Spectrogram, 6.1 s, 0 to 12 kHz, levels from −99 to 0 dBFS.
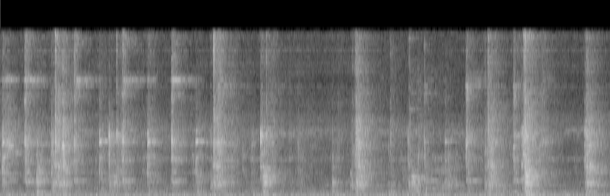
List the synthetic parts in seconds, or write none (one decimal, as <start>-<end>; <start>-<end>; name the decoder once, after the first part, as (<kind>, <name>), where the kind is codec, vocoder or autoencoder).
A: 0.0-3.8 (autoencoder, DAC-VAE); 4.6-6.1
